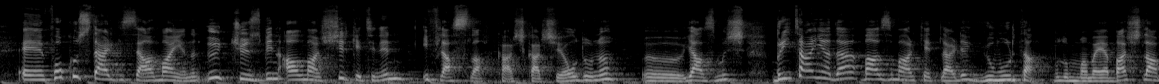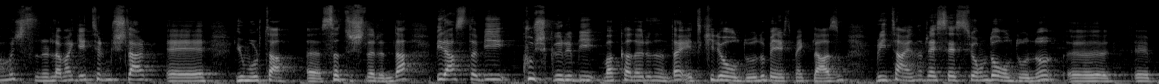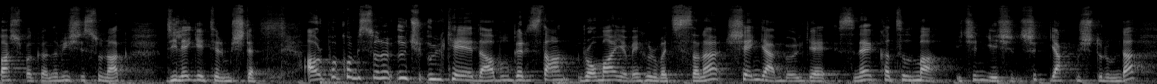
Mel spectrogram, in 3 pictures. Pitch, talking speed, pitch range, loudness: 190 Hz, 100 wpm, 165-215 Hz, -32 LUFS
